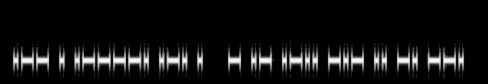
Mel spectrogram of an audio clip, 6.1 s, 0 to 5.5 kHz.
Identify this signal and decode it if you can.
Morse code, heard as a keyed tone, about 25 wpm, 600 Hz. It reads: WE'RE TALKING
